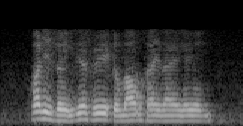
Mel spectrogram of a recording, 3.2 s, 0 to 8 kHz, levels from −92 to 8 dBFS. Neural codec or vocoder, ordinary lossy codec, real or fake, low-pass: codec, 16 kHz, 0.5 kbps, FunCodec, trained on Chinese and English, 25 frames a second; AAC, 16 kbps; fake; 7.2 kHz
